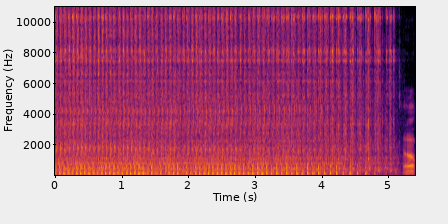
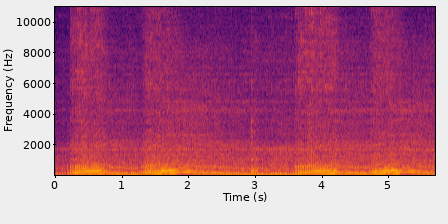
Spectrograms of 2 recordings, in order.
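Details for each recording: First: Honda 110 three-wheeler, warm, adjusting ignition timing at idle: even firing pulses slow over five seconds then stop dead; retarding timing dropped idle until it stalled, so set fully advanced; timing chain suspected stretched. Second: Honda 110 three-wheeler warmed up after points/timing adjustment and carb rebuild: three clean throttle blips rise and fall smoothly then settle to an even idle without misses or backfire; much improved, slight remaining hesitation possibly from the carb.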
